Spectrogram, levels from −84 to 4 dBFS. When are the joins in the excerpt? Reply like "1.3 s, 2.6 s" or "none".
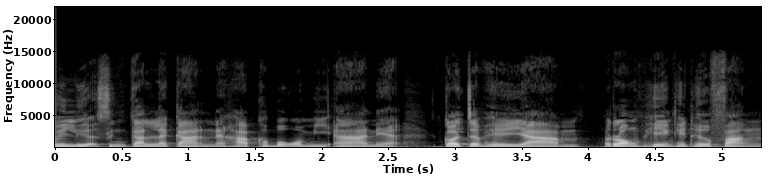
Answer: none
